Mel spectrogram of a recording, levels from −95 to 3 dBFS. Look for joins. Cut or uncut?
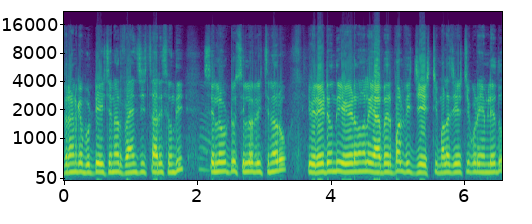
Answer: uncut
